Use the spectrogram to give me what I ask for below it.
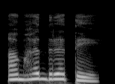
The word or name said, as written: ಅಭದ್ರತೆ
